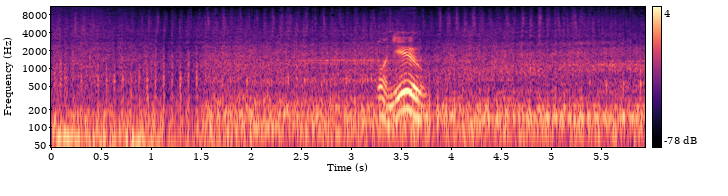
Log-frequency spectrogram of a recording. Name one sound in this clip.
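Helicopter rotors thrum nearby.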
